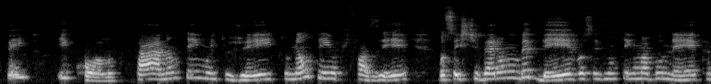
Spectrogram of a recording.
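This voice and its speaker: A woman's voice: fairly high pitch, poor audio. Woman teaching viewers on a live stream. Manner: explanatory, repeats "tá?" to check understanding; casual and direct with viewers, jokes and laughs. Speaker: breastfeeding educator.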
